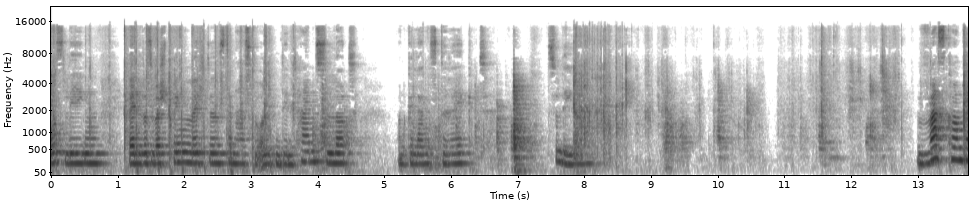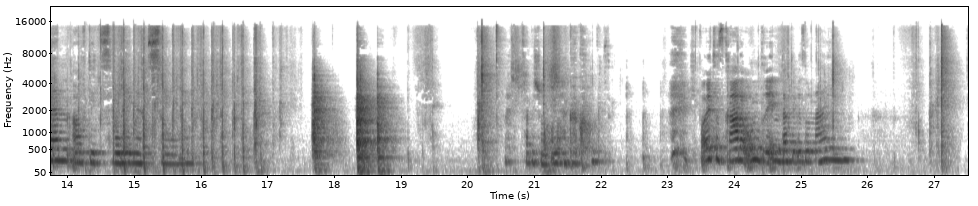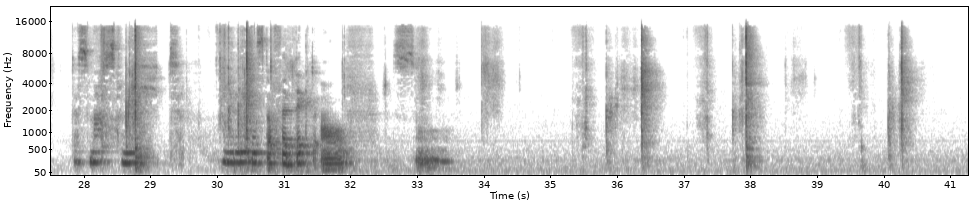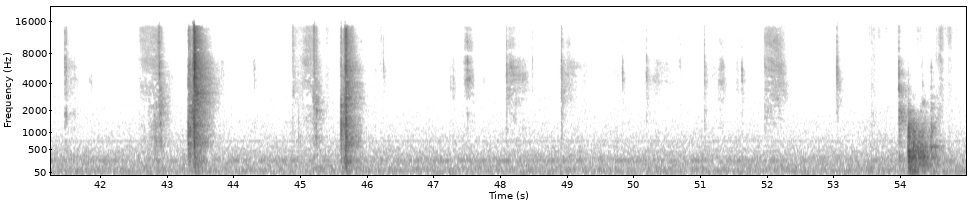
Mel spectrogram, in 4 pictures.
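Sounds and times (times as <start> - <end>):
cards being shuffled: 0.0 - 4.3, 7.2 - 17.6, 26.6 - 27.5, 35.3 - 38.8, 39.4 - 40.6, 42.6 - 43.8
cards slapping on wooden table: 14.6 - 19.5, 42.8 - 43.8.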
